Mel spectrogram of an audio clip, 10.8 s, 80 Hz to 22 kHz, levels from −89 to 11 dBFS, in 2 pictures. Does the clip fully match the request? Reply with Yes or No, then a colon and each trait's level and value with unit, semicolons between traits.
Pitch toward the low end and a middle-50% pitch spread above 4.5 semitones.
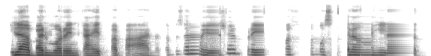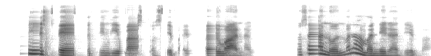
No: medium, 150 Hz; average, 4.9 semitones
